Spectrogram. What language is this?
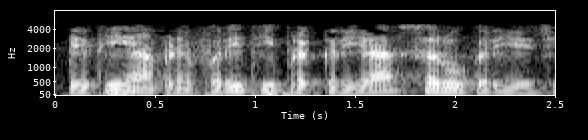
Gujarati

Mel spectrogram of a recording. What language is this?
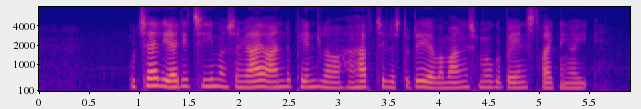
Danish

